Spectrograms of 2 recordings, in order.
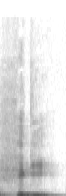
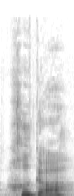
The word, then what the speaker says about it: hygge: a search result, it was talking about getting higgy. Oh, that's funny. I just talked about it today. What is getting higgy with it? That is so funny. Well, higgy is pronounced huga. Getting it's- hygge with it?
